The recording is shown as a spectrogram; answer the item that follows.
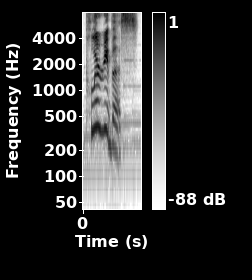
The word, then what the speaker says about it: Pluribus: Uh, pluribus.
